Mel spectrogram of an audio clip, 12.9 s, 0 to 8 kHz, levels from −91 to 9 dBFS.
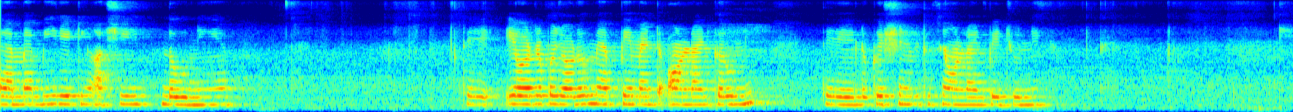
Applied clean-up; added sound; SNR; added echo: none; none; none; reverberation time 1.1 s.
